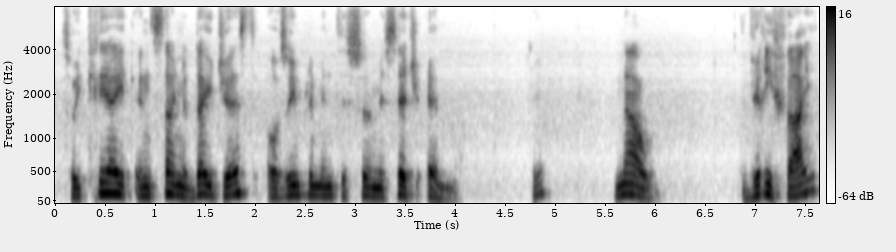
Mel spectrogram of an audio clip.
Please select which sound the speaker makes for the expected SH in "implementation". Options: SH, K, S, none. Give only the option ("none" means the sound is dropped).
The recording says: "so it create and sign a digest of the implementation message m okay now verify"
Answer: S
